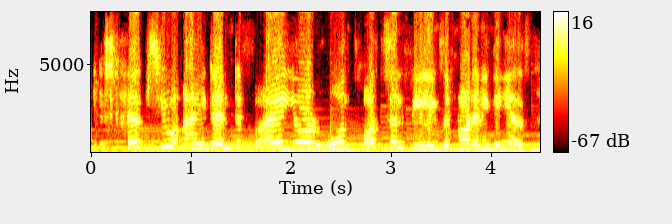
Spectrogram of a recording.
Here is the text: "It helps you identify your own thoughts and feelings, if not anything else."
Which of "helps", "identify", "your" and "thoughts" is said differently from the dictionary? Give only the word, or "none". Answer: thoughts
